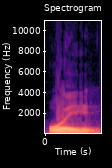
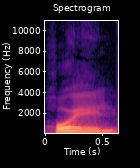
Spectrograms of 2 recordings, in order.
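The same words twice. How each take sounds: First: ওয়েল starting on w, no h; ওয়েল with a plain w onset; British w pronunciation. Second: হোয়েল with an audible h first; হোয়েল starting on breathed hw; American h pronunciation. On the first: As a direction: drop the h in ওয়েল. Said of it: "British উচ্চারণে". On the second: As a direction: sound the h in হোয়েল. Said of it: "আমেরিকানে হ". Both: Shown as a demonstration.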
